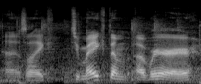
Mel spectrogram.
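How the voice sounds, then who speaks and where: Man, halting, low voice, guitar music behind. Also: expressive, pushed and bright. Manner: halting, many fillers. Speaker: project participant.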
